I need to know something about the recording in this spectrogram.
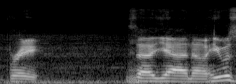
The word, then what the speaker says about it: Brie: is Nikki Bella oh wait it's Bri Bella sorry it's Brie so yeah no he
